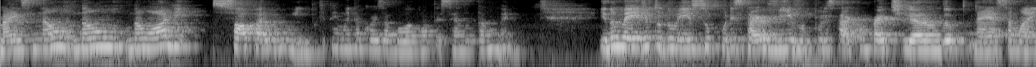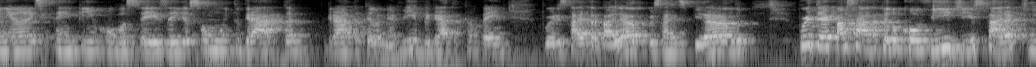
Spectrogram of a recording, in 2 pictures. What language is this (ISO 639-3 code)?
por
